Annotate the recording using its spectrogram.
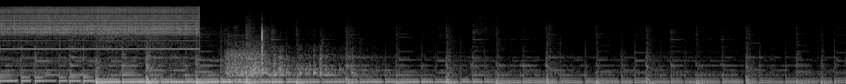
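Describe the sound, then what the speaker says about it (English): A metal shaft turns while sandpaper smooths it, giving a steady, fairly loud whirring drone with a sharp rasping burst near the start, then a continuous hum with faint rhythmic ticking. "So the next step will be to sand it smooth"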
